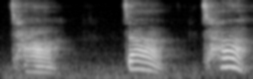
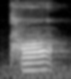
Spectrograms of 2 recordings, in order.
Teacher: 자, 짜, 차 하면은 다, 따, 타하고 보고 혀가 약간 뒤로 간다는 걸 알 수 있어요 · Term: 경국의 음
